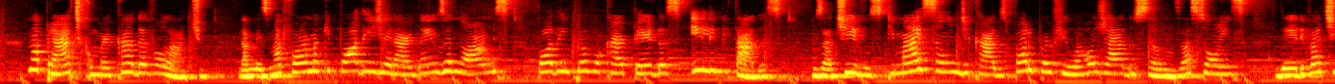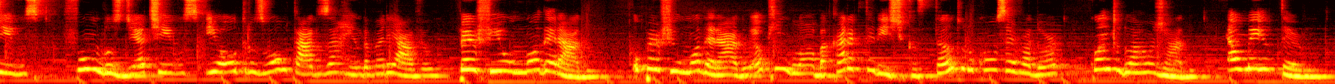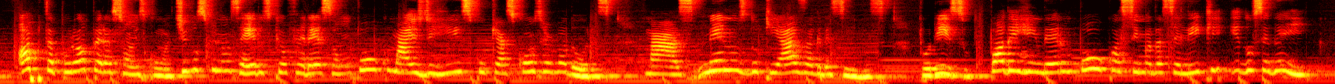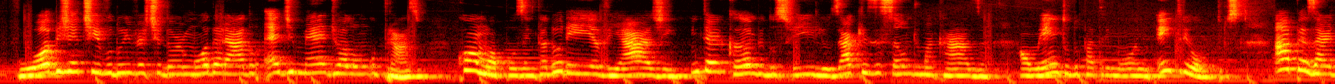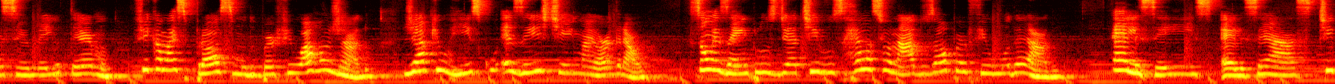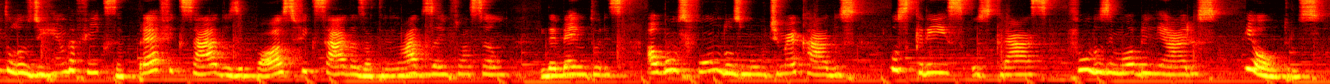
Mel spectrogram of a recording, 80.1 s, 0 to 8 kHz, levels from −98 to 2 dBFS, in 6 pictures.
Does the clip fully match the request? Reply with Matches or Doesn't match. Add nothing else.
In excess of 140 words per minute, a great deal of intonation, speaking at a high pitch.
Doesn't match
